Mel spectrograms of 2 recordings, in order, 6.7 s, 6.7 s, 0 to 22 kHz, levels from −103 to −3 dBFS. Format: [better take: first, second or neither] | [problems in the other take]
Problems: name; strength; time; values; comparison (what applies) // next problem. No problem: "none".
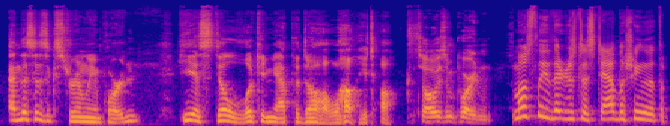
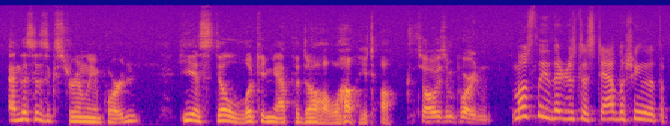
first | hiss; faint; throughout; 20 dB below the speech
